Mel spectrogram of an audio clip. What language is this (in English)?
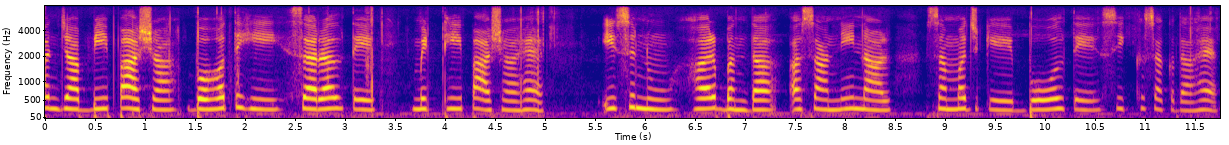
Punjabi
